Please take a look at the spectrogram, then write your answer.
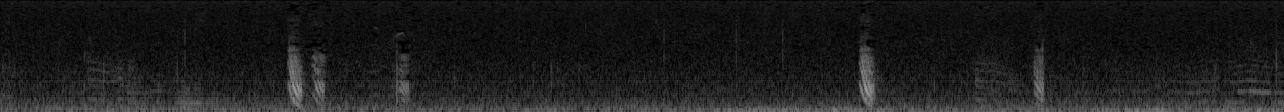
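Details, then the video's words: Close contact calls of a baby spectacled caiman, a few brief grunting chirps sweeping downward, widely spaced, with faint wind and low background rumble. "Spectacled Caiman / CU Contact Calls From Baby Caiman"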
